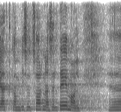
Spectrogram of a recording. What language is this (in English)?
Estonian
